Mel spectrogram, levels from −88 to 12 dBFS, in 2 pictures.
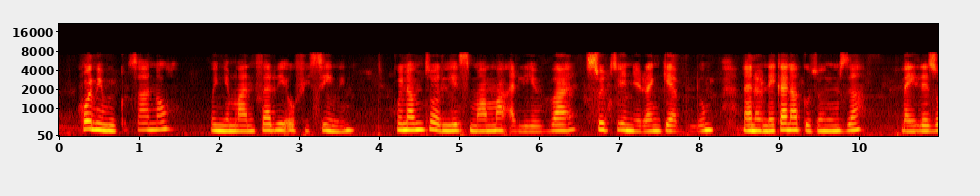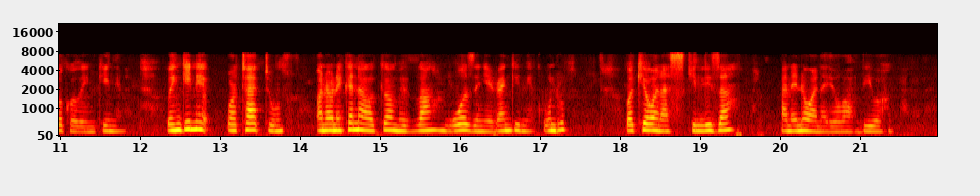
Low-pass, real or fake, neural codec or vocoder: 7.2 kHz; fake; codec, 16 kHz, 0.8 kbps, ZipCodec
